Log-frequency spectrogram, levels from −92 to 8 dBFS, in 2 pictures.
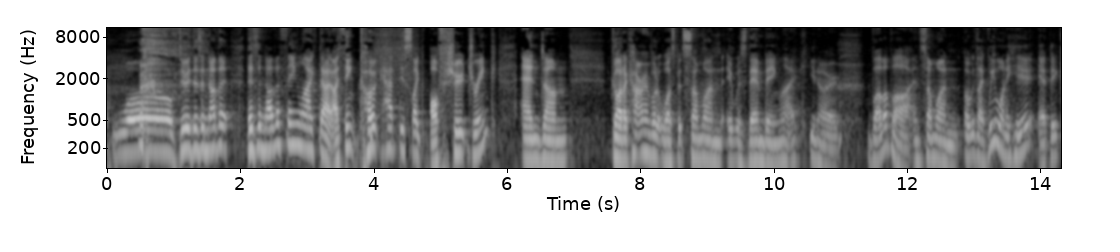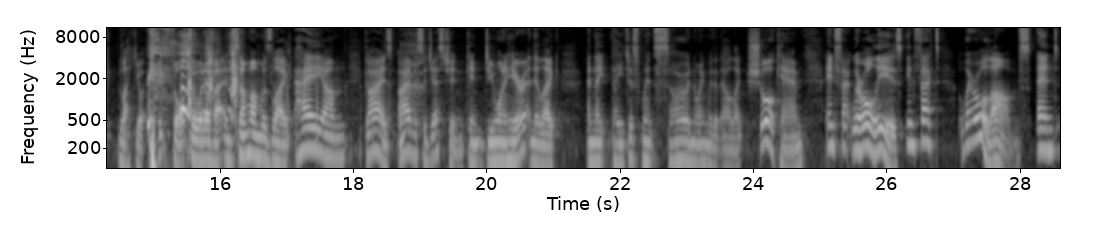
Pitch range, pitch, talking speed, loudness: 120-180 Hz, 140 Hz, 210 wpm, -25 LUFS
